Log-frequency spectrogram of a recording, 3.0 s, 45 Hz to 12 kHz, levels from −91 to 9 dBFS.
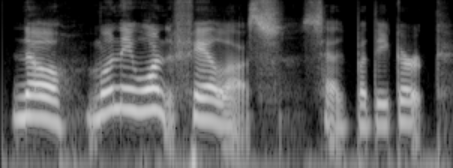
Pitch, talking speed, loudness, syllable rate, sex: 240 Hz, 160 wpm, -17 LUFS, 3.9 syllables/s, female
